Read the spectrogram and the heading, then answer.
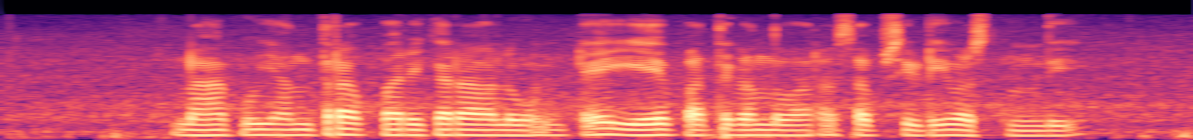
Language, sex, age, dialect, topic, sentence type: Telugu, male, 18-24, Central/Coastal, agriculture, question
